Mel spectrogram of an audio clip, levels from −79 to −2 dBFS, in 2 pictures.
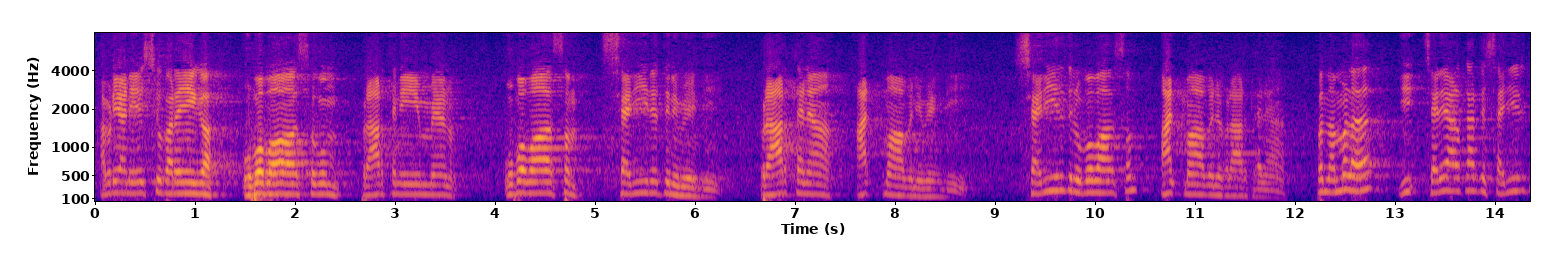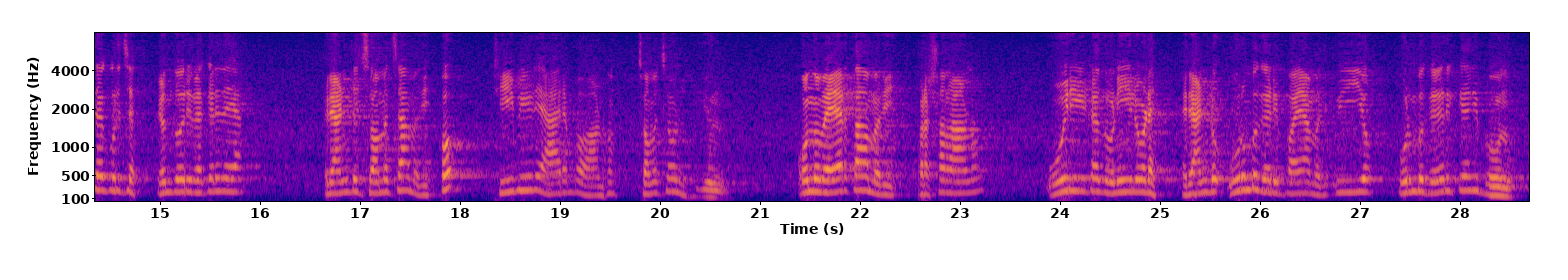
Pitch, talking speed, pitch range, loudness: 195 Hz, 105 wpm, 175-220 Hz, -24 LUFS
